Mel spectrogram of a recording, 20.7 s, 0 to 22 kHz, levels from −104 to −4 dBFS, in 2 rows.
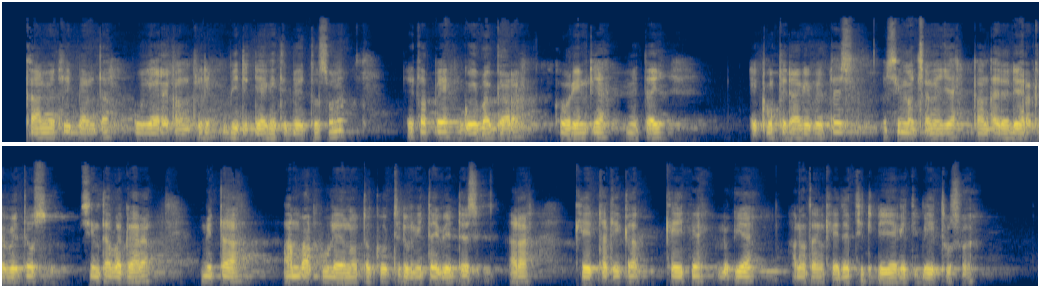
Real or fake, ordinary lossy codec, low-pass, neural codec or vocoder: fake; MP3, 64 kbps; 14.4 kHz; codec, 44.1 kHz, 3.4 kbps, Pupu-Codec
